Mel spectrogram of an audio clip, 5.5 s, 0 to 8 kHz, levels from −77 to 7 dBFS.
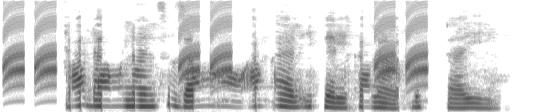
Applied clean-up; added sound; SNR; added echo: none; Alarm; 6 dB; none.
